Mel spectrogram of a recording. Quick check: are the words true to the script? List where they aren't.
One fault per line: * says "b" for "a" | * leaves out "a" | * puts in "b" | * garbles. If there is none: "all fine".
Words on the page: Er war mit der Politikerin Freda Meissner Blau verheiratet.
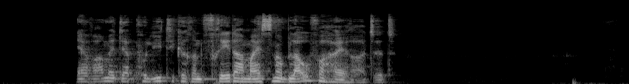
all fine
